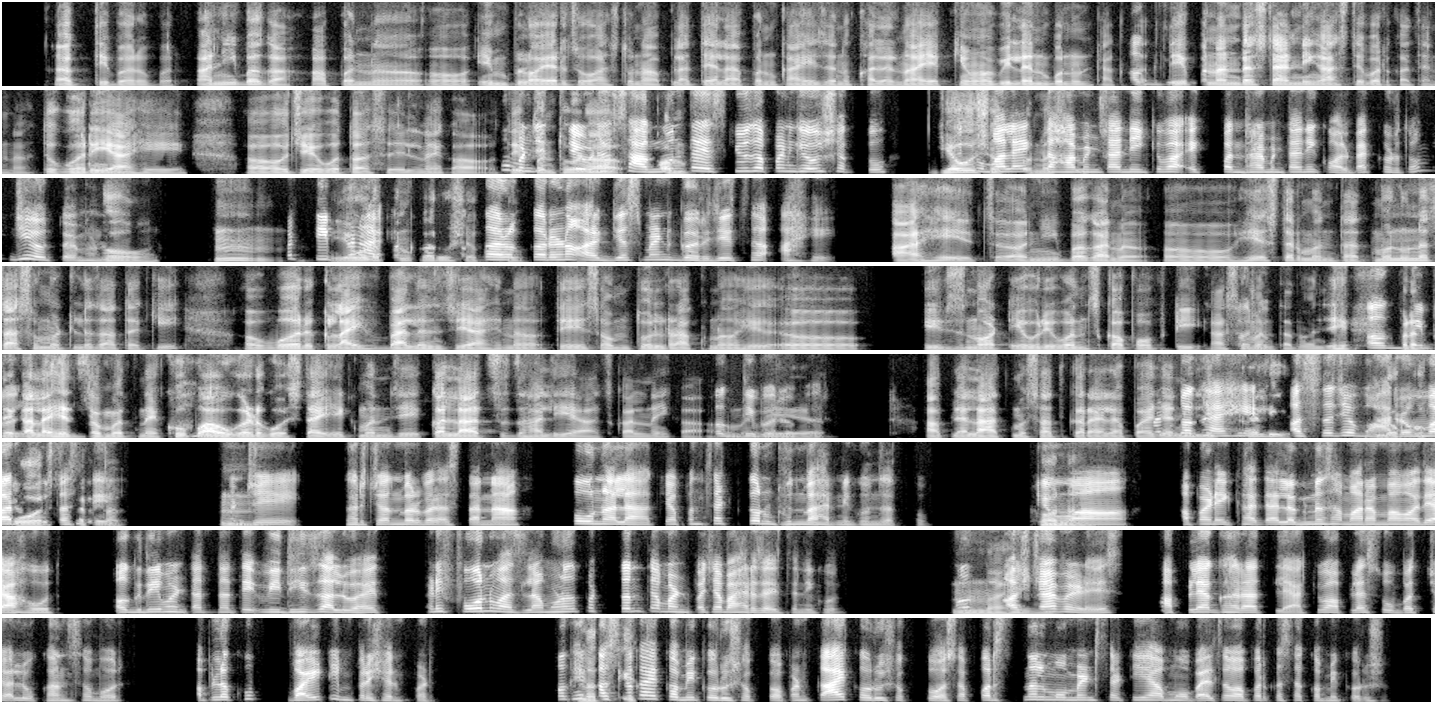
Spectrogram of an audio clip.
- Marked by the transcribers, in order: in English: "एम्प्लॉयर"; in English: "अंडरस्टँडिंग"; in English: "कॉम"; in English: "एक्सक्यूज"; in English: "बॅक"; in English: "ॲडजस्टमेंट"; in English: "वर्क लाईफ बॅलन्स"; in English: "इज नॉट एवरीव्हन्स कप ऑफ टी"; laughing while speaking: "म्हणजे"; in English: "लिटरली"; in English: "कोर्स"; in English: "इंप्रेशन"; in English: "पर्सनल मोमेंट्ससाठी"
- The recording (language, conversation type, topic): Marathi, podcast, फोन बाजूला ठेवून जेवताना तुम्हाला कसं वाटतं?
